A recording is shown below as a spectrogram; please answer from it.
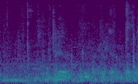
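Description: Near silence: room tone with faint scattered ticks.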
